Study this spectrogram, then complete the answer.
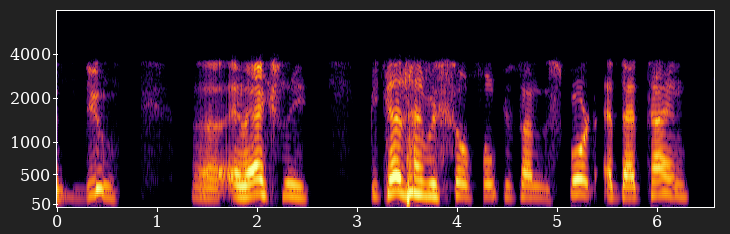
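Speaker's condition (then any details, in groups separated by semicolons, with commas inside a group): Cerebral palsy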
